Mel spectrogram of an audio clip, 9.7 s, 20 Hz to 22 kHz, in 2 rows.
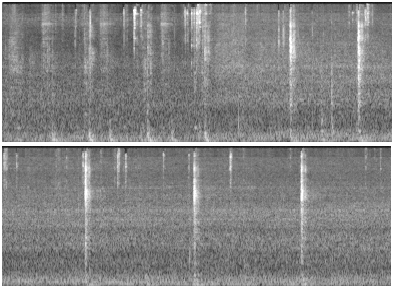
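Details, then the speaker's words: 2009 Ford Fusion after front driver-side wheel bearing replacement: sharp metallic clicks about once a second as the brake is pressed and released while reversing; ABS light stays lit; cause unknown. "I notice every time I tap my foot on the brake it make it like a little of thumb noise"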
